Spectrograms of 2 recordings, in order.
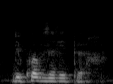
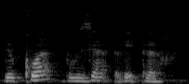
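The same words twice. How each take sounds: First: Said in the usual way. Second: DE QUOI VOUS AVEZ PEUR spaced out slowly; measured delivery, letting each word sink in; slow, pointed question. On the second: Shown as a demonstration. Coach challenging viewers who don't dare, slow and pointed.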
